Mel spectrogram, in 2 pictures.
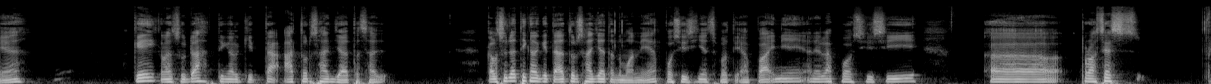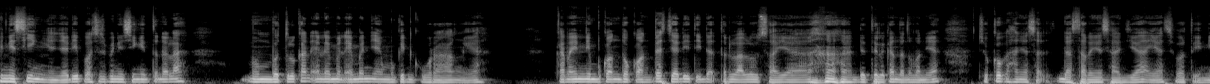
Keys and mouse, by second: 2.1-22.5 ctrl+shift+drag, 4.7-5.6 right drag, 6.2 right click, 23.4-24.2 drag.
